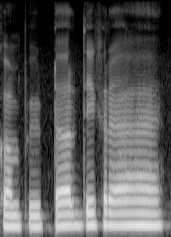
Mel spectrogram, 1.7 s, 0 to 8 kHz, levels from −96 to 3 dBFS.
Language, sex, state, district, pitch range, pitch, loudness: Hindi, male, Jharkhand, Garhwa, 145-155 Hz, 155 Hz, -13 LUFS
